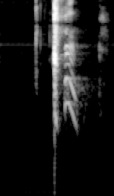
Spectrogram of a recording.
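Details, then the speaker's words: Cat sneezing: one sharp, explosive sneeze after a faint intake of breath, in a quiet room. "oh bless you bless you"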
